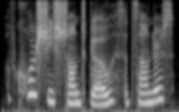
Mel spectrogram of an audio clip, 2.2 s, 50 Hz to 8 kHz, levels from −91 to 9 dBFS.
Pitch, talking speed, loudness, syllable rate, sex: 250 Hz, 190 wpm, -16 LUFS, 4.5 syllables/s, female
